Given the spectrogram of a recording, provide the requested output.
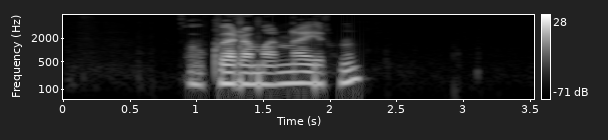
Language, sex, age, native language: Icelandic, male, 20-29, Icelandic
